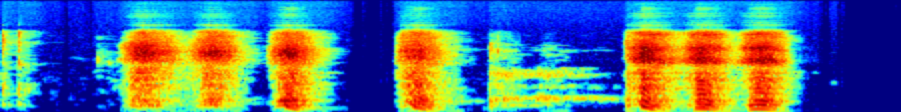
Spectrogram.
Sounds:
Sniff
